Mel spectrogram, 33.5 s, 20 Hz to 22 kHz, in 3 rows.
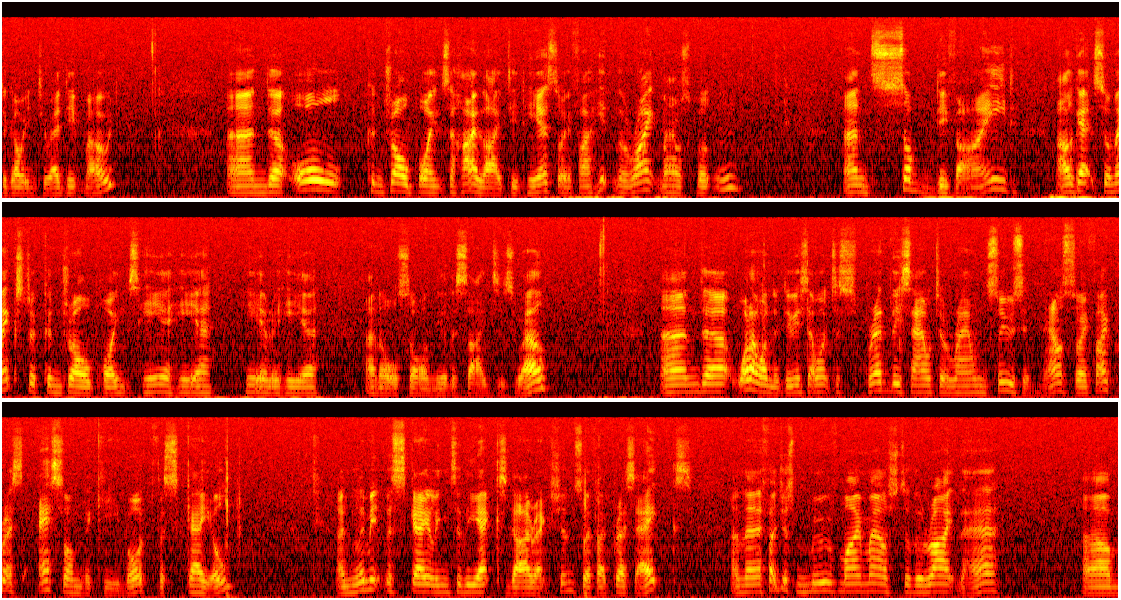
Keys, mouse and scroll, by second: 2.1-3.9 middle drag, 7.3-9.1 right drag, 16.3-22.9 middle drag, 24.5 s.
